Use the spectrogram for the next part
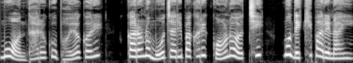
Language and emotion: Odia, fearful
